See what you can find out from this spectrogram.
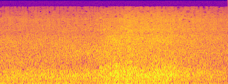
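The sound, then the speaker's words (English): Gentle ocean waves washing onto an island shore, heard as a faint, continuous hiss of surf that swells slightly in the middle before easing, with no voices present. “listening to the sounds of the water, the waves washing gently onto the shore, you are one with this place,”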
